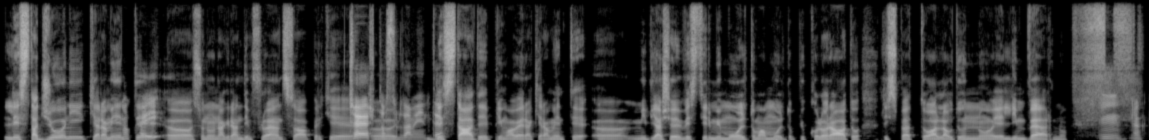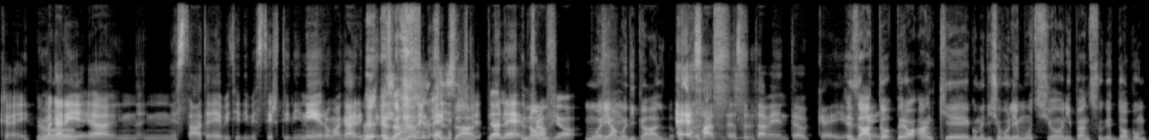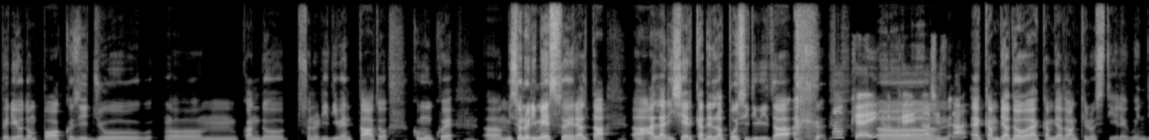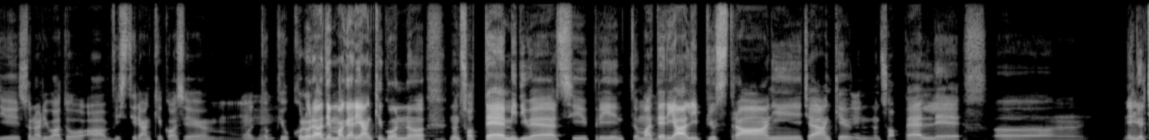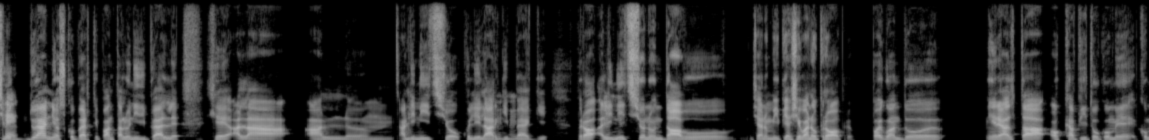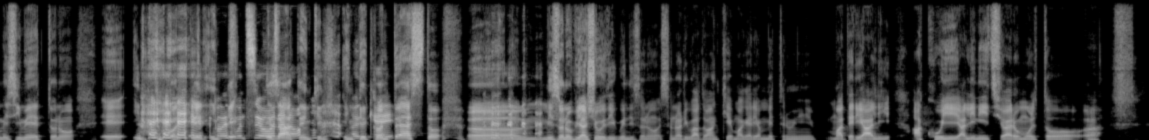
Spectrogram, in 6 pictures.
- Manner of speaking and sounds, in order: tapping; laughing while speaking: "esatto, esatto"; laughing while speaking: "perché"; "proprio" said as "propio"; chuckle; chuckle; in English: "print"; "okay" said as "kay"; in English: "baggy"; laugh; laughing while speaking: "Come funzionano"; laugh
- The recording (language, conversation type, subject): Italian, podcast, Come usi l’abbigliamento per sentirti più sicuro?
